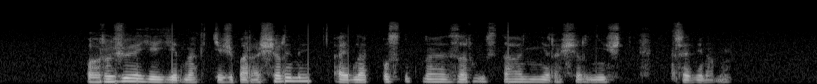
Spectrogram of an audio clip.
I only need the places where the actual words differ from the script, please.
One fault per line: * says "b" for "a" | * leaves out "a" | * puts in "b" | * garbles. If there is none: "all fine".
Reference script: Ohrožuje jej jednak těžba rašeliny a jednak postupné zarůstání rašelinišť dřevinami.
all fine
